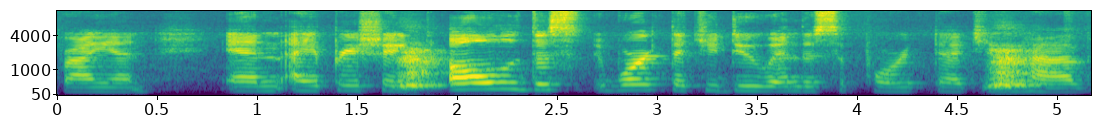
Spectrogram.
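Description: A dog barks indoors in a few short bursts that are partly masked by someone speaking steadily over them.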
